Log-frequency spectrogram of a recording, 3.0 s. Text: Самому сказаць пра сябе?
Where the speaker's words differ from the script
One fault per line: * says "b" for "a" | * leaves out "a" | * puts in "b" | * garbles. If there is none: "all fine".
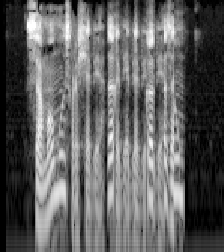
* leaves out "сказаць"
* garbles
